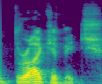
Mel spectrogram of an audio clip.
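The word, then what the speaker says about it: Brajkovich: His name, I can never pronounce it. Michael Brajkovic.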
